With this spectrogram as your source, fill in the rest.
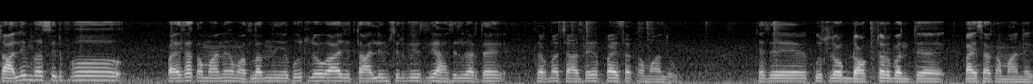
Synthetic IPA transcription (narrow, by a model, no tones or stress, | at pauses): t̪aːliːmkasɪɾpʰ | pɛːs̬akɐmaːnekamɐt̪ləbnɐɦĩɦɛkʊt͡ʃʰloːɡaːd͡ʒt̪aːliːmsɪɾfɪslieɦaːs̬ɪlkɐɾt̪eɦ | kɐɾnat͡ʃaːɦt̪eɦɛpɛːsakɐmaːlo̰ːɡ | d͡ʒɛːsekʊt͡ʃʰloːɡɖɔːkʈəɾbɐnt̪eɦɛpɛːsakɐmaːneka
